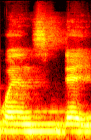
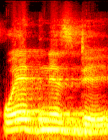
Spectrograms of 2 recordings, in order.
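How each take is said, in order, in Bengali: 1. মাঝের d নীরব, দুটি শব্দাংশ। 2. মাঝের d উচ্চারিত হয়, তিনটি শব্দাংশ। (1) "রাইট প্রনাউন্সিয়েশন ওয়েন্সডে" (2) "অনেক শিক্ষিত লোকেরাও কিন্তু আমরা ওয়েডনেসডে বলি"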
